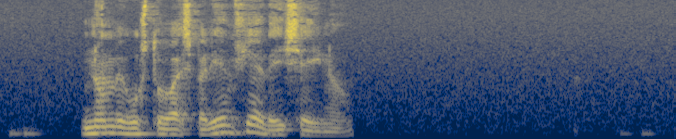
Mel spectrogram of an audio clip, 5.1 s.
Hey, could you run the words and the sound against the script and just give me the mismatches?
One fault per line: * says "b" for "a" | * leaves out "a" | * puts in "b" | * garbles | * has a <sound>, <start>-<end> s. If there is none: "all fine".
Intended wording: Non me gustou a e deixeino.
* puts in "experiencia"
